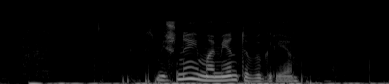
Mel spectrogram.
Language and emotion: Russian, neutral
